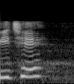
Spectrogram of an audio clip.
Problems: none marked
